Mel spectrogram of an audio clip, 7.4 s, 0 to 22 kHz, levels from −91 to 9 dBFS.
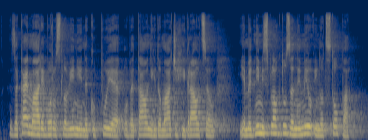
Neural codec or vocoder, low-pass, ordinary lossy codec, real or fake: none; 14.4 kHz; none; real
